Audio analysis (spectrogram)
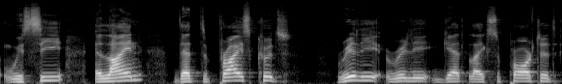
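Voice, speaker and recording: A man with a German accent walks through trading charts in English, his second language. His voice sits a little high, and he leans on repeated words and frequent asides to his viewers. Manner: says "guys" and "like" often, repeats "very, very". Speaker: crypto YouTuber. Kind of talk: chart analysis commentary.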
